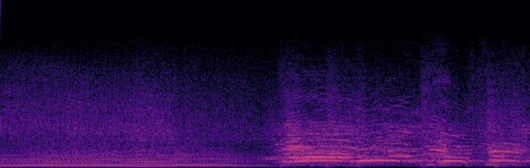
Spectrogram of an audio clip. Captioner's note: boat whistle blows; cheering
